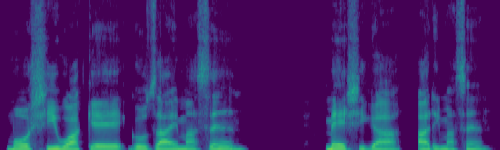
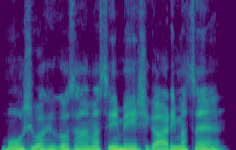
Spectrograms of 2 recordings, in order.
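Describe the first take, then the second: First: It is said slowly and deliberately. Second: It is said at natural native speed.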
